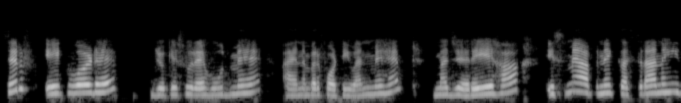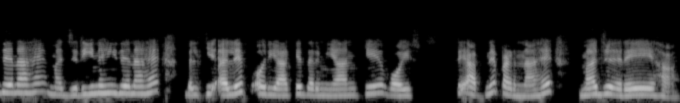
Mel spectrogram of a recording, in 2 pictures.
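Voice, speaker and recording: A woman's voice: high-pitched, no echo, dull audio. A woman teaching recitation rules in an online class, explaining step by step, checking that students follow and mixing in English words. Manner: mixes English words into her speech. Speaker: tajweed teacher.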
